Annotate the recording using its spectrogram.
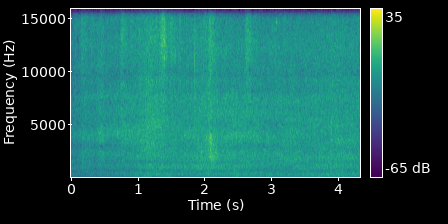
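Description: Small sea waves breaking and washing up a sandy beach: a steady wash of surf.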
